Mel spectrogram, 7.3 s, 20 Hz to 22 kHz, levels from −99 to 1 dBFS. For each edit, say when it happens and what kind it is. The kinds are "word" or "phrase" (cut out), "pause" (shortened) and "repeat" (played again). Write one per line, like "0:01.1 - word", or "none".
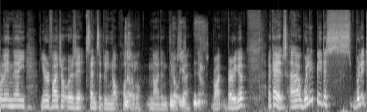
0:04.1 - pause
0:05.7 - phrase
